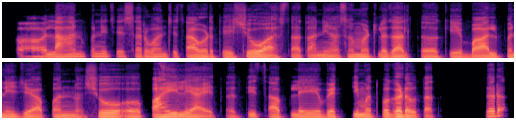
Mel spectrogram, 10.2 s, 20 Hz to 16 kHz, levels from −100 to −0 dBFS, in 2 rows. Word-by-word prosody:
अ, 140 0 -4
लहानपणीचे 150 +4 -2
सर्वांचेच 130 -1 -5
आवडते 120 +1 -1
शो 125 0 +3
असतात 110 0 -2
आणि 115 +1 -2
असं 115 +3 -4
म्हटलं 125 0 -1
जातं, 120 +1 -1
की 125 -2 -3
बालपणी 115 +1 +1
जे 120 0 0
आपण 115 +1 -1
शो 125 +1 +1 0.3
अ, - - +1
पाहिले 130 +3 +5
आहेत. 105 -5 +1
तर 120 - -6
तीच 135 0 -3
आपले 125 0 0
व्यक्तिमत्त्व 125 +2 +1
घडवतात. 110 -6 +4 0.5
तर 160 +2 +3
125 Hz, 140 wpm, -26 LUFS, 115-130 Hz, 0.5 s, पाहिले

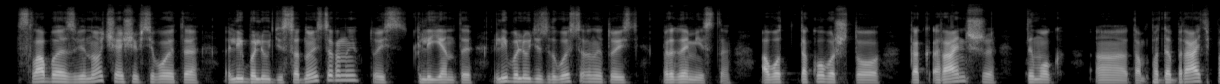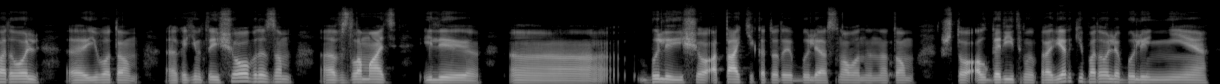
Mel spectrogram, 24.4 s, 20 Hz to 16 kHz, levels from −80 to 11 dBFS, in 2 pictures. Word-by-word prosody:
слабое 140 +1 +4
звено 130 +8 0
чаще 135 -6 +1
всего- 125 +1 0
это 115 -4 +1 0.2
либо 130 +1 +4
люди 125 -3 0
с 110 - +1
одной 140 +9 +2
стороны, 205 +1 0
то - - -7
есть 120 -1 -3
клиенты, 115 -2 +1 0.2
либо 150 -1 +2
люди 145 -2 +2
с 125 - -4
другой 120 +4 0
стороны- 140 -3 -3
то 120 - -2
есть 115 -1 -1 0.2
программисты. 120 -3 +1 0.3
А 115 - +5
вот 125 +1 +1
такого, 125 0 +2
что 110 -3 0 0.3
как - - +1
раньше, 120 - +4 0.3
ты 125 - -1
мог, 120 -3 -2 0.3
а, 105 -1 +1
там 100 -2 -3
подобрать 120 - +3
пароль, 130 -2 +1 0.3
его, 105 +2 0
там, 105 -4 -2 0.3
э, 100 +1 -4
каким-то 115 +1 -4
еще 115 +7 -1
образом, 140 -6 0 0.3
э, 110 - 0
взломать, 120 +2 +2 0.2
или, 105 -3 0 0.3
а, 100 -3 -2 0.3
были 130 +3 0
еще 115 0 0
атаки, 120 -2 +3
которые 110 -1 -4
были 105 +2 -4
основаны 105 0 -3
на 100 0 -6
том, 105 -1 -5 0.2
что - - -2
алгоритмы 115 0 0
проверки 145 +8 +1
пароля 135 -2 0
были 120 0 -2
не, 110 -2 -2
120 Hz, 140 wpm, -24 LUFS, 110-130 Hz, 0.3 s, А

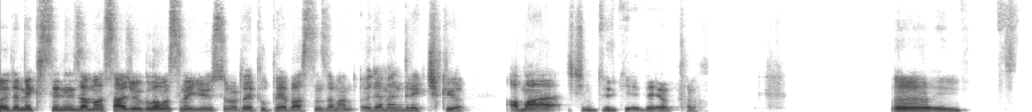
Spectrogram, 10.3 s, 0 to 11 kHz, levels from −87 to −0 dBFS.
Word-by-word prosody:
ödemek 145 0 +4
istediğin 150 0 0
zaman 125 -4 +4
sadece 125 +3 +4
uygulamasına 125 +2 +2
giriyorsun. 115 -3 -3
Orada 110 +2 -2
Apple 120 -1 -5
Pay'e 115 +1 -1
bastığın 115 +1 0
zaman 110 +1 -6
ödemen 110 -1 -4
direkt 110 +1 -4
çıkıyor. - - -1 0.4
Ama 130 +3 +3
şimdi 130 -1 -8
Türkiye'de 125 -5 -6
yok 125 0 -4
tabii. - - -14 1.9
Iıı 110 -1 +4
y 110 -1 -3 0.5
s - - -20
120 Hz, 130 wpm, -24 LUFS, 110-130 Hz, 1.9 s, ödemek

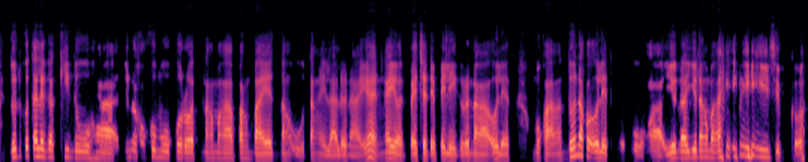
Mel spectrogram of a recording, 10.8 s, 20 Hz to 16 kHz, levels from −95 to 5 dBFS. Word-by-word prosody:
dun 165 - +4
ko 190 - +1
talaga 170 -2 +4
kinuha, 140 -5 -1 0.2
dun 155 0 -6
ako 160 0 -10
kumukurot 145 -3 -1
ng 130 - -6
mga 130 -1 -3
pambayad 120 -3 +1
ng 120 -1 -5
utang, 115 +2 -8
eh. 110 - -10
Lalo 100 +2 0
na, 95 -1 -5
ayan, 150 +2 +2
ngayon 130 -4 +4
petsa 120 +1 +3
de 125 0 -1
peligro 120 -2 0
na 115 -1 +1
nga 110 - +1
ulit, 115 -5 +1 0.3
mukhang 115 +2 -1
dun 185 +4 +6
ako - - +3
ulit 135 -1 +1
kukuha. 105 - -4
Yun 135 +4 +2
na 145 - +7
yun 155 +1 +2
ang 150 - 0
mga 145 +1 +1 0.2
iniisip 175 -6 -2
ko. 470 +1 -1
135 Hz, 195 wpm, -26 LUFS, 120-155 Hz, 0.3 s, na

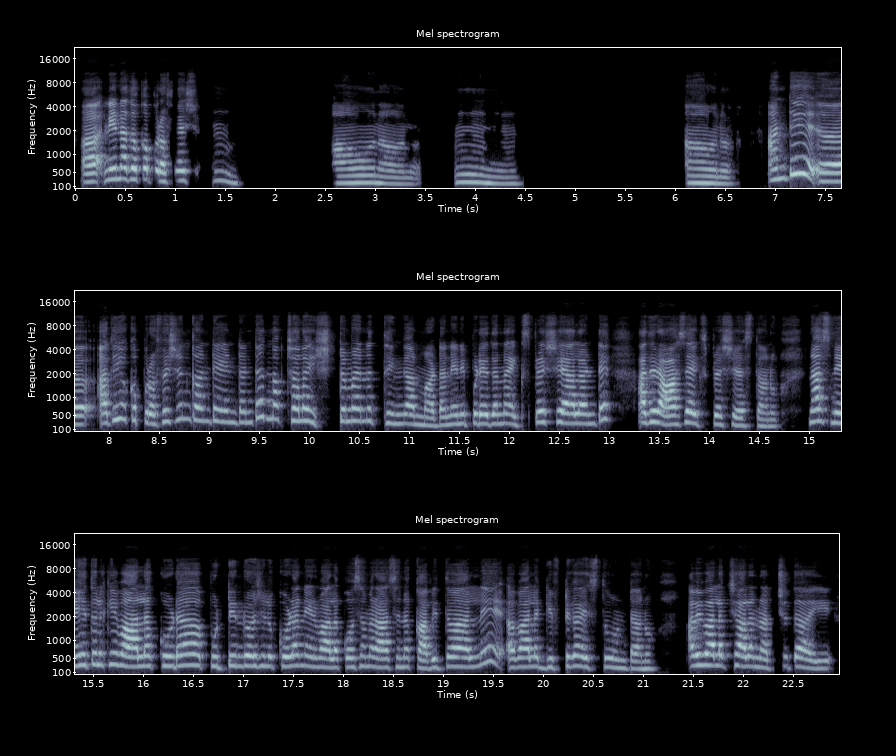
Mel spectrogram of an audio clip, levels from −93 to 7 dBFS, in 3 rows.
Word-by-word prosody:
ఆహ్, 235 - +6
నేను 310 +1 +5
అదొక 305 0 +4
ప్రొఫెషన్ 265 +2 -1
హ్మ్. 250 -5 -10 1.1
అవునవును. 195 -4 -5 0.4
హ్మ్. 195 -5 -6 1.7
అవును. 195 -2 -2 0.5
అంటే 325 +9 +2 0.3
ఆహ్, 240 0 +5 0.2
అది 365 +7 +1
ఒక 360 - -3
ప్రొఫెషన్ 320 +9 -2
కంటే 345 -1 -1
ఏంటంటే, 300 +2 -6
అది 420 - -9
నాకు 390 0 -3
చాలా 345 0 +3
ఇష్టమైన 340 0 -3 0.2
థింగ్ 265 -1 -5
అనమాట. 225 -4 -2
నేను 250 - -2
ఇప్పుడు 265 0 0
ఏదైనా 260 +1 -1
ఎక్స్‌ప్రెస్ 305 +7 -3
చేయాలంటే, 270 +2 +3 0.4
అది 295 +2 +4
రాసే 245 +3 +6
ఎక్స్‌ప్రస్ 250 -3 -5
చేస్తాను. 205 -3 -5 0.4
నా 330 - +6
స్నేహితులకి 315 +2 -1
వాళ్ళకి 275 +2 +5
కూడా 280 +1 +2 0.3
పుట్టినరోజులకు 280 +1 -2
కూడా 285 +2 +2
నేను 265 -2 -3
వాళ్ళ 240 0 +3
కోసం 270 +2 -4
రాసిన 250 +1 -1
కవిత్వాల్ని, 260 - +1 0.3
వాళ్ళకి 255 -2 +1
గిఫ్ట్‌గా 275 +3 -3
ఇస్తూ 255 0 -9
ఉంటాను. 205 -2 -5 0.4
అవి 295 +2 +3
వాళ్ళకి 290 0 +3
చాలా 275 -1 +4
నచ్చుతాయి. 230 -2 -3
265 Hz, 130 wpm, -23 LUFS, 235-295 Hz, 1.7 s, ఆహ్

